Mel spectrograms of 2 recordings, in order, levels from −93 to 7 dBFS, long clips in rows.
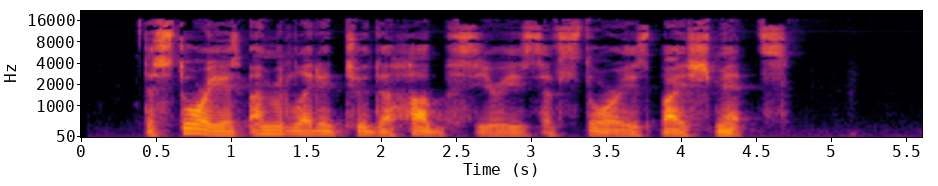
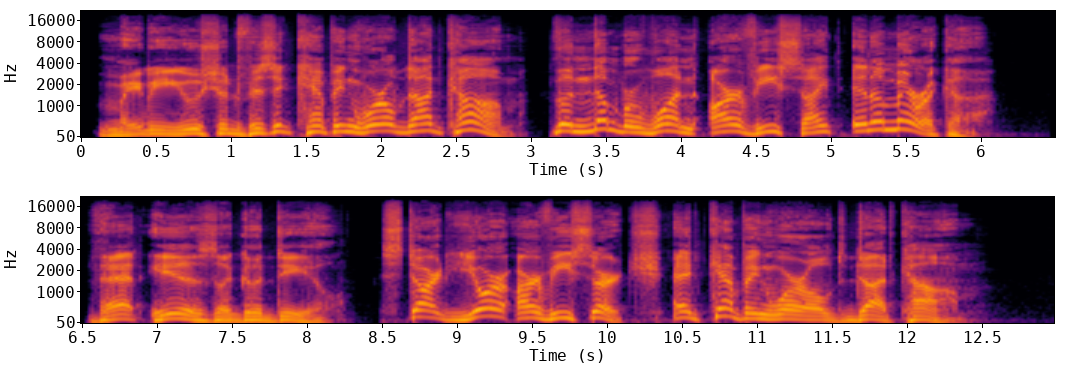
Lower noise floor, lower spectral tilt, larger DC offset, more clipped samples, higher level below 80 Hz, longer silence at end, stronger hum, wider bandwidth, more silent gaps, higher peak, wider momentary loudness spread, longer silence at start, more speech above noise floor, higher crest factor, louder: second, -63 dBFS vs -67 dBFS; about the same, -3.5 dB/octave vs -4.5 dB/octave; neither; neither; second, -48 dBFS vs -40 dBFS; first, 0.9 s vs 0.6 s; neither; second, 17 kHz vs 19 kHz; neither; about the same, -2 dBFS vs 0 dBFS; about the same, 8 LU vs 6 LU; first, 0.4 s vs 0.1 s; second, 43 dB vs 51 dB; about the same, 20 dB vs 16 dB; second, -19 LUFS vs -16 LUFS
